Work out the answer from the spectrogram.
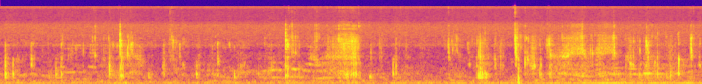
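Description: Close-miked mouth sounds of eating dal and rice with the hand: wet chewing and lip smacks with scattered small clicks, and soft squishing of food being mixed on a steel plate. One louder noisy mouthful about four seconds in.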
